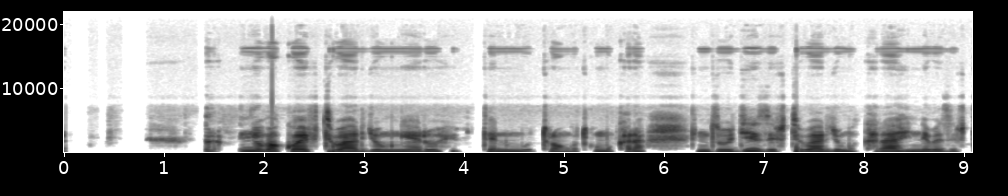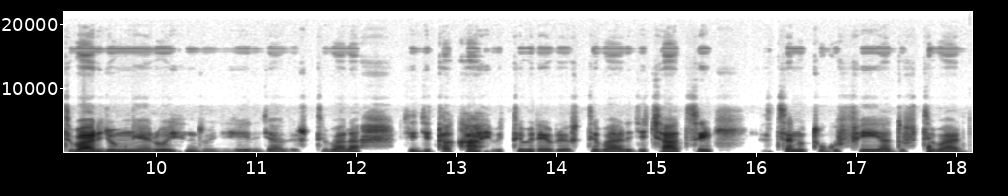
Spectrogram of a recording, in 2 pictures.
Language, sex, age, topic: Kinyarwanda, female, 18-24, finance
